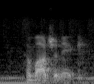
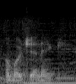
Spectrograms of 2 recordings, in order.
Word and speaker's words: Homogenic: Um, homogenic, homogenic however you want to put the emphasis.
